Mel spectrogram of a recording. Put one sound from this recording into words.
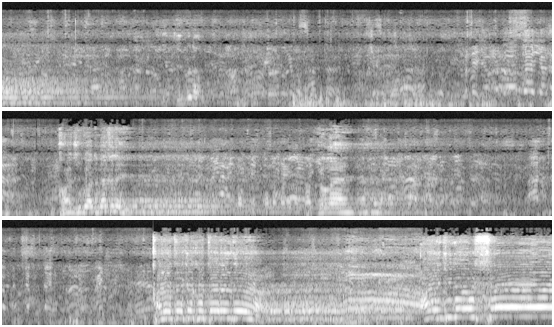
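A large crowd of men shouts and chatters outdoors.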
